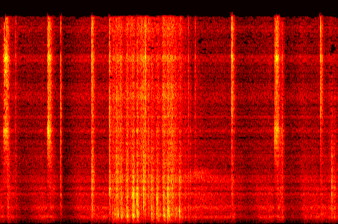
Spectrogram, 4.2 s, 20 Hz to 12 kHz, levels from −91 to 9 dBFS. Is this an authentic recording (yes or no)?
no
